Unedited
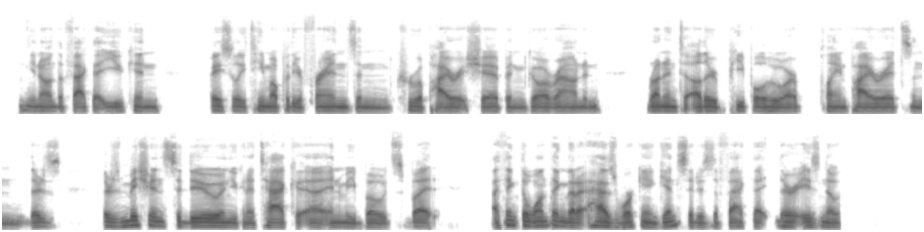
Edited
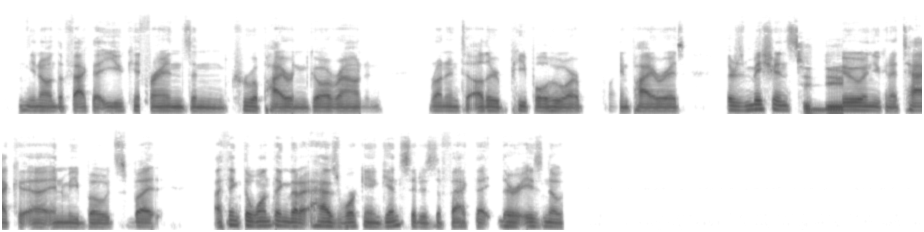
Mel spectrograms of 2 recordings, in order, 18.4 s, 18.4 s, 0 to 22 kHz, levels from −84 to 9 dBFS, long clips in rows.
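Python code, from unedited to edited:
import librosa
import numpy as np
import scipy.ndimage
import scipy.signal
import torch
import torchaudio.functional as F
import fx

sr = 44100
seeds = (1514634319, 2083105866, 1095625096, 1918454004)

y = fx.studio_fade_out(x, sr, start_s=7.82, length_s=0.55)
y = fx.edit(y, sr, fx.cut(start_s=1.38, length_s=1.65),
    fx.cut(start_s=4.56, length_s=0.53),
    fx.fade_in_from(start_s=5.77, length_s=1.52, floor_db=-20.0),
    fx.cut(start_s=8.95, length_s=0.78),
    fx.speed_span(start_s=10.92, length_s=0.27, speed=0.59), tone=tone)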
